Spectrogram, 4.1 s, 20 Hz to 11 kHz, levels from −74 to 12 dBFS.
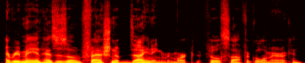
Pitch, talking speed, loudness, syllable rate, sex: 95 Hz, 175 wpm, -18 LUFS, 6.4 syllables/s, male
